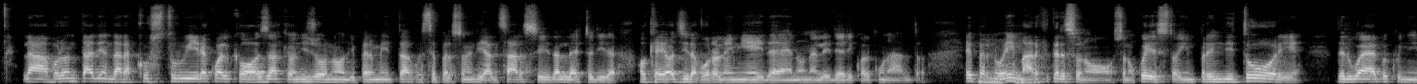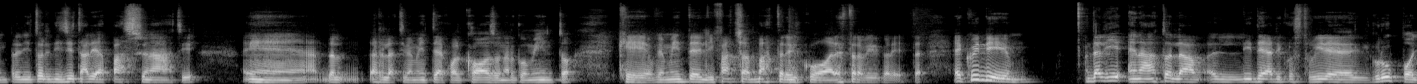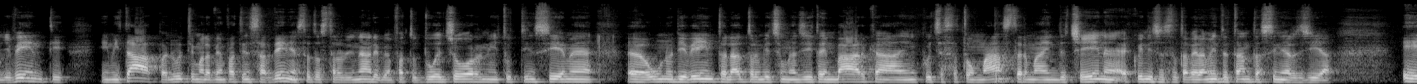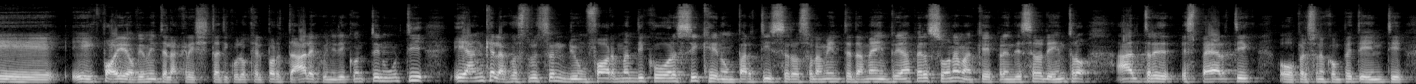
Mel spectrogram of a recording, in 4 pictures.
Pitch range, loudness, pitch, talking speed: 110-130 Hz, -16 LUFS, 120 Hz, 170 wpm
